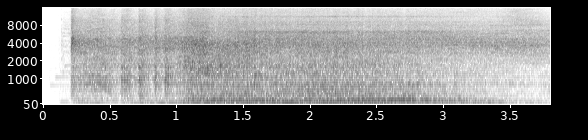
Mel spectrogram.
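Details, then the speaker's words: Flood-damaged 2015 Corvette Z06 with 7.0 L LS7, cold start after 7 years, extra wiring removed to get the fuel pump working: cranks, catches and revs briefly, then dies within seconds; fuel issues suspected. "Oh. Houston, we have ignition. So it started up just a little bit. It did go down again, maybe some fuel issues again, but gotta keep trying."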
